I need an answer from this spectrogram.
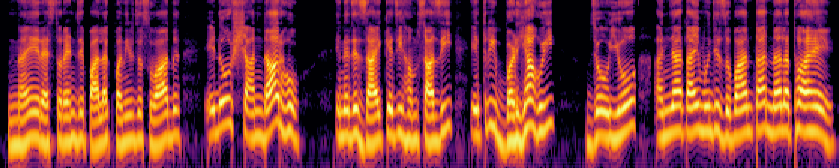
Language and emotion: Sindhi, happy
